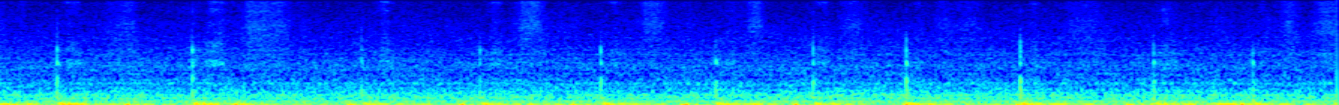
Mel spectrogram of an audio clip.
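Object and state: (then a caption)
Stylus tapping a glass tablet screen. A plastic stylus tip taps the toolbar and makes short strokes on a solid iPad glass touchscreen. Soft, irregular clicks and brief scratches sit over a quiet low hum, with bright, faint swishes between the taps.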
